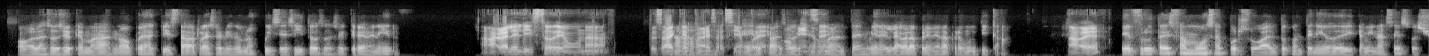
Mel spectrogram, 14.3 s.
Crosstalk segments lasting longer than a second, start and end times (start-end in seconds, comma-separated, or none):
6.7-8.4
